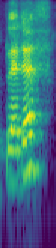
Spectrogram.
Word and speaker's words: Blidworth: Like there is a place in Nottinghamshire called Rainworth, and some people would call it Reneth. And they were saying with Blidworth, and it was Blideth.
